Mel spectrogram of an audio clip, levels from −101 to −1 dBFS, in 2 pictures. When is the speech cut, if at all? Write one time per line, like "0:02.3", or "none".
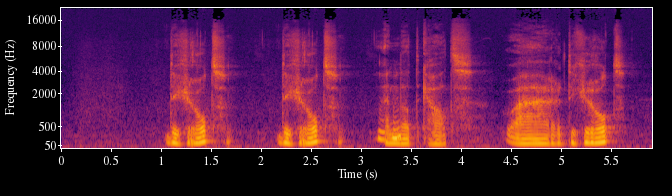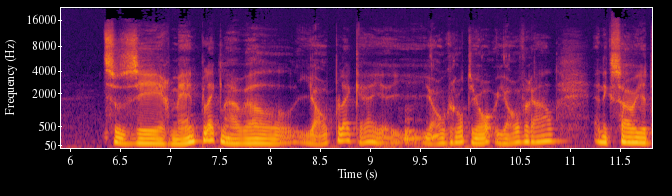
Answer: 0:02.0
0:03.6
0:04.3
0:06.3
0:07.5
